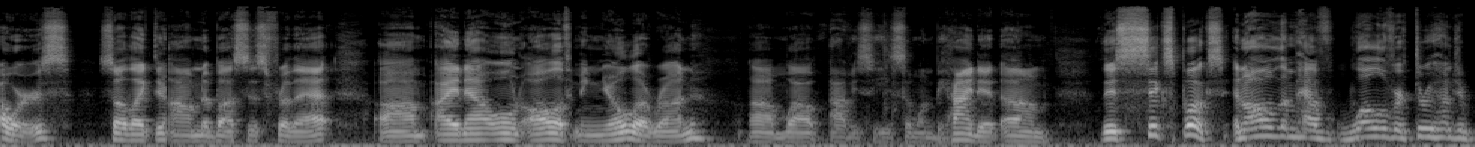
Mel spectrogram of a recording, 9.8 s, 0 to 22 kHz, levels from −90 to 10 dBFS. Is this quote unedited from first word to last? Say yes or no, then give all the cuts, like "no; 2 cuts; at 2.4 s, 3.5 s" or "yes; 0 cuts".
no; 2 cuts; at 1.1 s, 3.8 s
